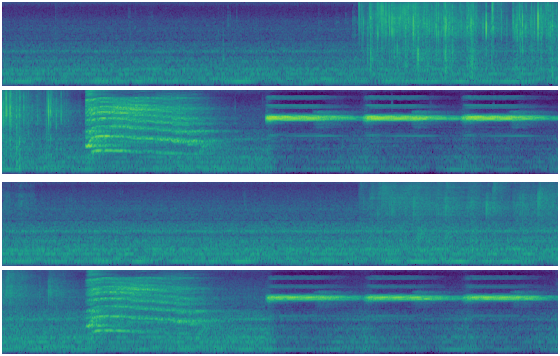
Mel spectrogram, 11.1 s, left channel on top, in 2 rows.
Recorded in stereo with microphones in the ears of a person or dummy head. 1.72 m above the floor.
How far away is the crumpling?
About 0.5 m.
